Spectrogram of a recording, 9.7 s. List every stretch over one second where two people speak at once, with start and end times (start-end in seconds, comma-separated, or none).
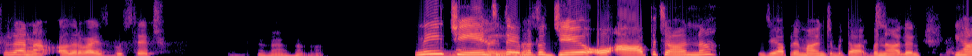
4.2-5.6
